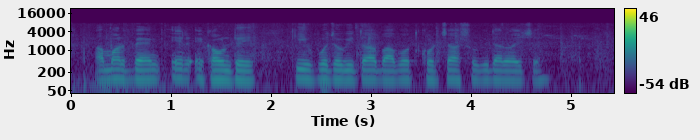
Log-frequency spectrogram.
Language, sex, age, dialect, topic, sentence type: Bengali, male, 18-24, Rajbangshi, banking, question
